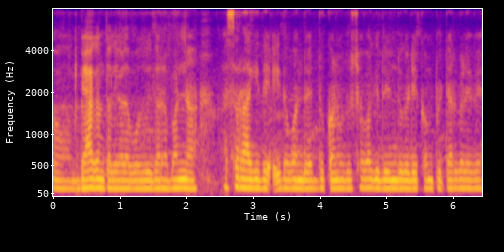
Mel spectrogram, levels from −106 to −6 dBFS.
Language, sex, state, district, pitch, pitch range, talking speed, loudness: Kannada, male, Karnataka, Raichur, 130 Hz, 130-135 Hz, 150 wpm, -19 LUFS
